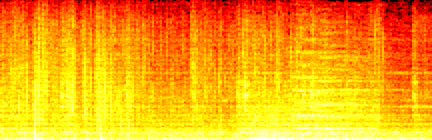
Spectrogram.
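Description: Background music score with sustained held tones and a low swell that rises about two and a half seconds in.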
